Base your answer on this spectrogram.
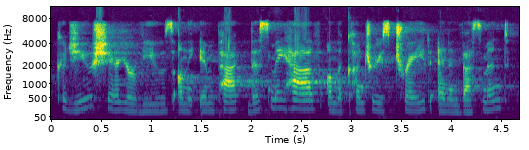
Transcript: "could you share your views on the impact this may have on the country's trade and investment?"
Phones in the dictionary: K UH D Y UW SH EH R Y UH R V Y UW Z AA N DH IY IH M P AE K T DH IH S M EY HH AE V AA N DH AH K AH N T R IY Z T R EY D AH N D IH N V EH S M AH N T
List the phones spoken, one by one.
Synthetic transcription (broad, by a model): K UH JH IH SH EH R Y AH R V Y UW Z N DH IY IH M P AE K T DH IH S M EY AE V N DH AH K AH N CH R IY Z T R EY D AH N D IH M V EH S M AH N T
